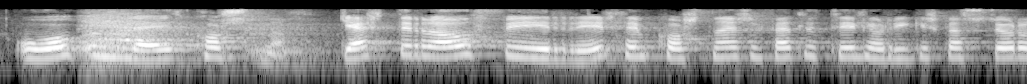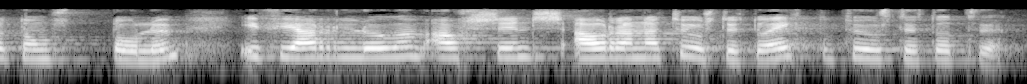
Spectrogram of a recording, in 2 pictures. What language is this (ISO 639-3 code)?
isl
